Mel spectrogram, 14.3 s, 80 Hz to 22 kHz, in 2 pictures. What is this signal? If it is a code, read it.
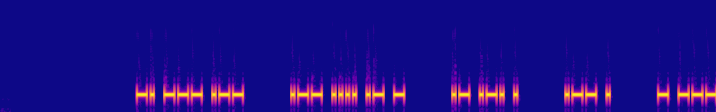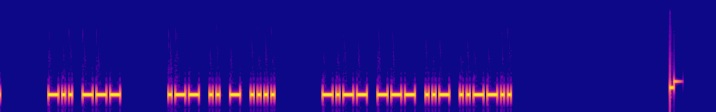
Morse code, heard as a keyed tone, about 36 wpm, 700 Hz. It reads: NOW WHAT ARE WE TO DO WITH YOU?
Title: 2x Word-Spacing - Sentences from Top 100 Words - 35wpm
